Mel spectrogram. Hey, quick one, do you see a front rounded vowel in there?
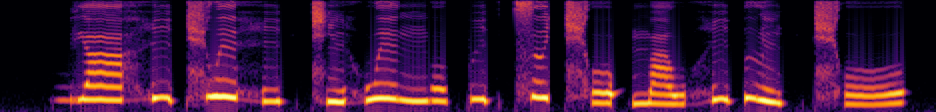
no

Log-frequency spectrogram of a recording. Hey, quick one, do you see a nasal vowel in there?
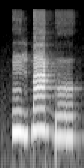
yes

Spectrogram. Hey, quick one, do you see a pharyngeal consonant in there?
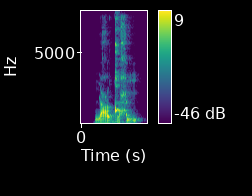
yes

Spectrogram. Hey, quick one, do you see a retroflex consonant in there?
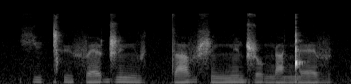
yes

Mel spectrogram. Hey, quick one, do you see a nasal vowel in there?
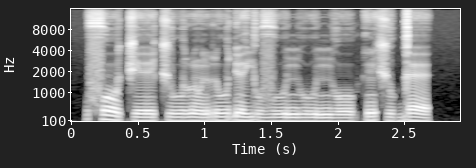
yes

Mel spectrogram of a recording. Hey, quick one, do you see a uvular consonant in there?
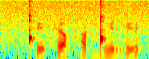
yes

